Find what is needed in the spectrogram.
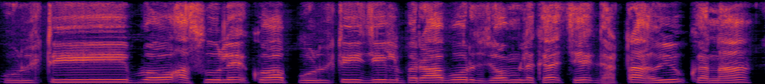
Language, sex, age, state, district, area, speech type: Santali, male, 60+, Jharkhand, Bokaro, rural, spontaneous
